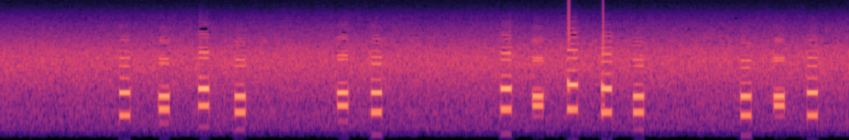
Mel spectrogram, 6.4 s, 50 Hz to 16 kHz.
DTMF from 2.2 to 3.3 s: 05

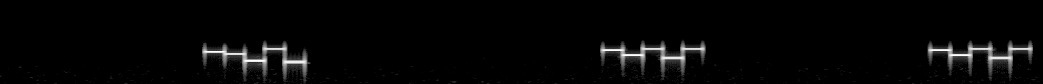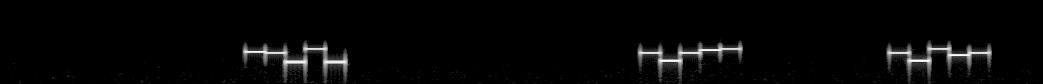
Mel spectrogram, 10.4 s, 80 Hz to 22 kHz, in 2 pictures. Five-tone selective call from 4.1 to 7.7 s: 06644 98111

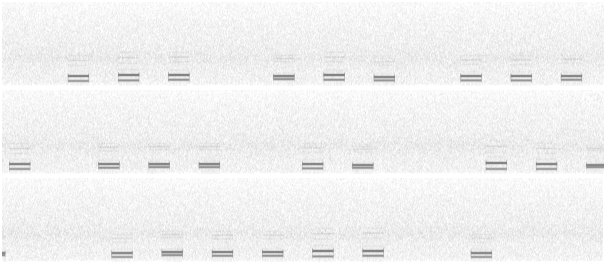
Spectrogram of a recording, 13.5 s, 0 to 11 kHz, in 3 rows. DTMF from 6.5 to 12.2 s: 57 32* 108869

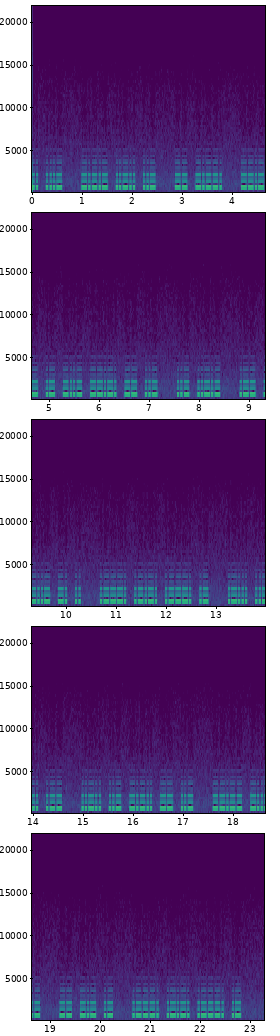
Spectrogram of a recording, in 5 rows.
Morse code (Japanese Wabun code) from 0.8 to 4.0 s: サトウ ヨル

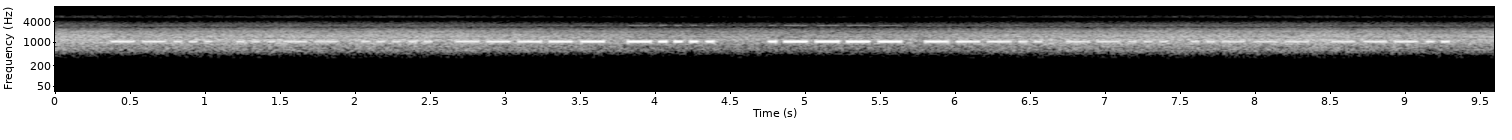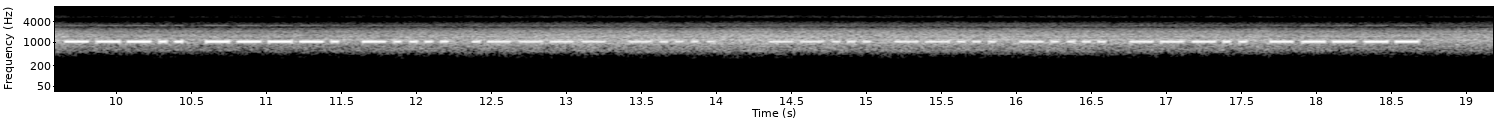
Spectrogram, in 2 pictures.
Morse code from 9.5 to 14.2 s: 89616

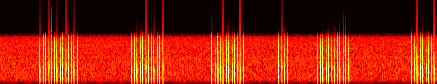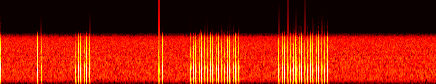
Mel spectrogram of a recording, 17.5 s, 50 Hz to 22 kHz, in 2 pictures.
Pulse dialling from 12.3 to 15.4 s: 9 9

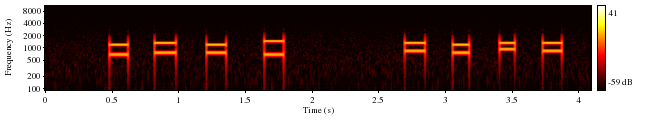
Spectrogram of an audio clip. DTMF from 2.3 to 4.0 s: 8408

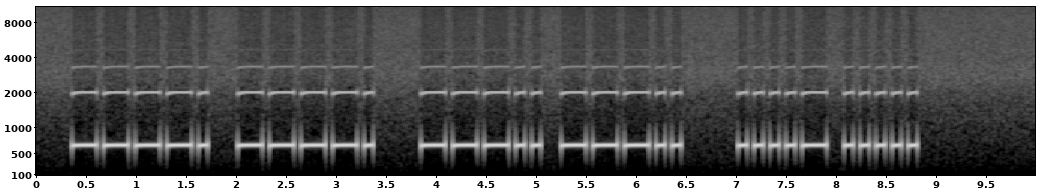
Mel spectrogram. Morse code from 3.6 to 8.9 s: 88 45

